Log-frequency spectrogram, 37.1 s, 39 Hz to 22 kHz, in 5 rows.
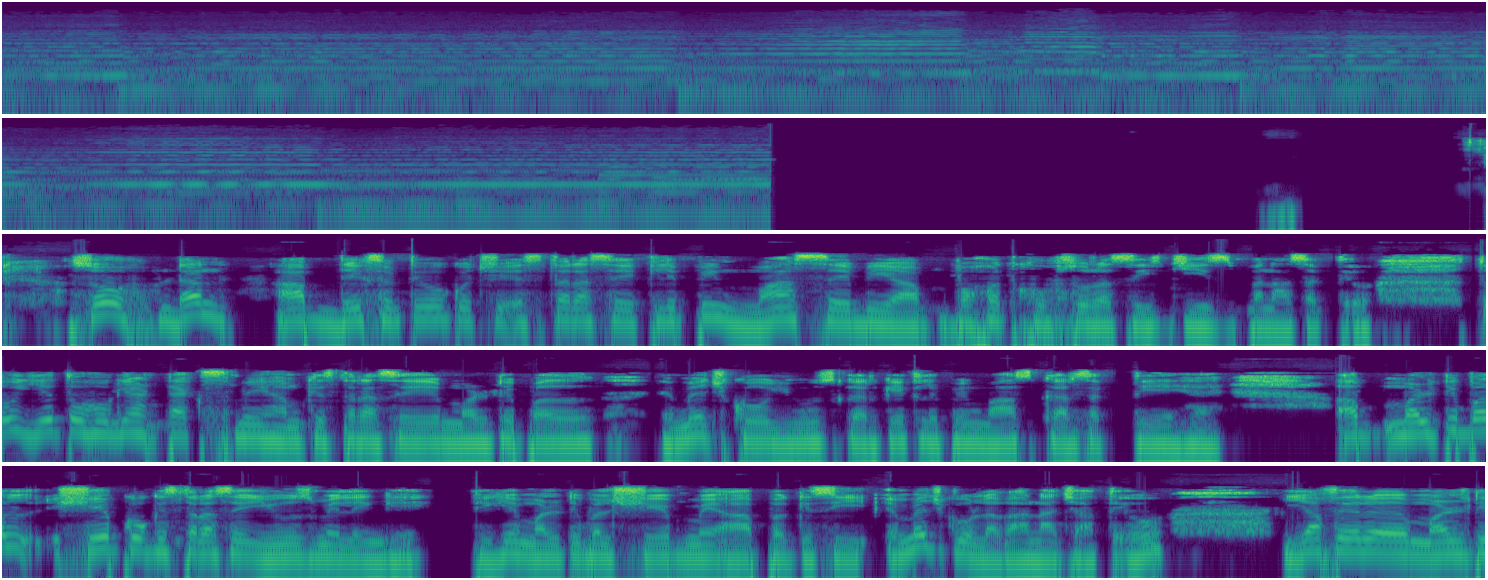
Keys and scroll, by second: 0.8 Delete, 1.3 d, 1.5 Left, 4.3 Right, 4.7 Left, 5.7 t, 5.9 scroll, 6.4 Left, 8.5 scroll, 8.9 Left, 9.3 ctrl+t, 9.7 Left, 10.7 Left, 11.1 Left, 14.0 scroll, 15.2 scroll.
